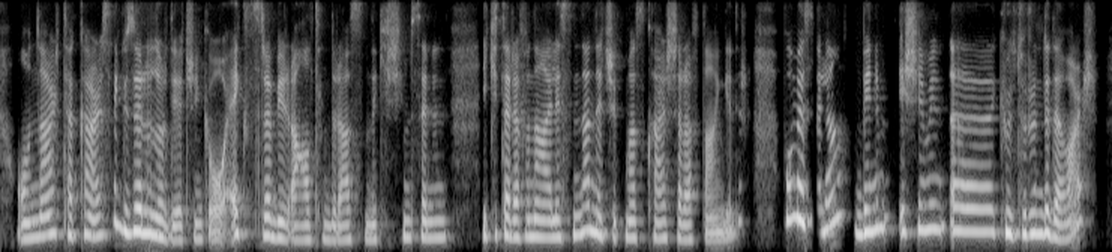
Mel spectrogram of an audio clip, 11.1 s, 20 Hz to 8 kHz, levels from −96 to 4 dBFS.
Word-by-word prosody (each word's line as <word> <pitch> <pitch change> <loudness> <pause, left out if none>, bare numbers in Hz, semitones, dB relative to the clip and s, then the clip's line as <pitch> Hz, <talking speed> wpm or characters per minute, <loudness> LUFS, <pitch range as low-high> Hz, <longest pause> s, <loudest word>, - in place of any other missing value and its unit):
onlar 215 +7 0
takarsa 225 - -1
güzel 265 -4 +6
olur 205 -6 +3
diye, 170 0 -1
çünkü 180 +1 -5
o - - -1
ekstra 240 -3 0
bir 195 -2 +2
altındır 170 0 -5
aslında. 175 0 -4
Hiç - - -11
kimsenin 200 -1 -4 0.3
2 230 +2 -5
tarafın 210 -2 +1
ailesinden 205 +6 +1
de 230 - +2
çıkmaz, 200 -2 -4
karşı 190 0 -5
taraftan 175 - -3
gelir. 390 - -9 0.3
Bu, 405 - +3
mesela, 370 -7 +3 0.2
benim 265 +6 +3
eşimin, 290 +4 0
eee, 270 -1 +2
kültüründe 245 -1 +3
de 185 -3 +1
var. 400 - -4
225 Hz, 155 wpm, -20 LUFS, 195-265 Hz, 0.3 s, güzel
